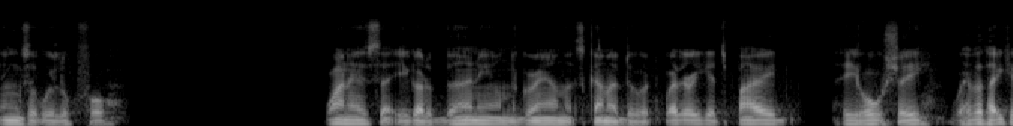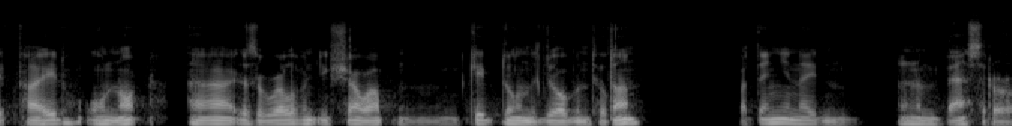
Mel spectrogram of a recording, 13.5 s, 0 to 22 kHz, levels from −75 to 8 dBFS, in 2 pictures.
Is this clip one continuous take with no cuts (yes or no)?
no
